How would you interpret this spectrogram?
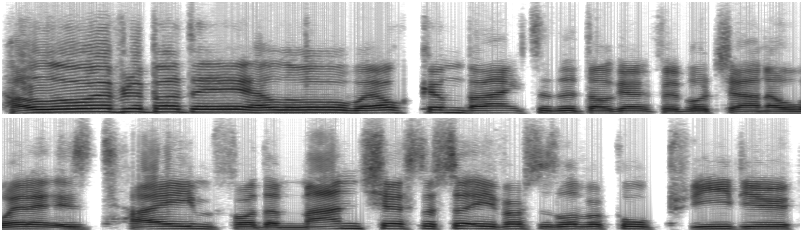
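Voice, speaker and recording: Male football host, smooth clear voice, polite, repeats phrases, dry close sound, slightly dull audio. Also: fairly high pitch, fairly even intonation, moderate pace, hardly any pauses, dry recording. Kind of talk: football preview interview.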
